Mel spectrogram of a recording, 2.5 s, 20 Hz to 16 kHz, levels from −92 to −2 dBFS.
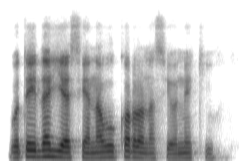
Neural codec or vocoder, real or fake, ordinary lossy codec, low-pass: codec, 24 kHz, 0.9 kbps, WavTokenizer, large speech release; fake; Opus, 32 kbps; 10.8 kHz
